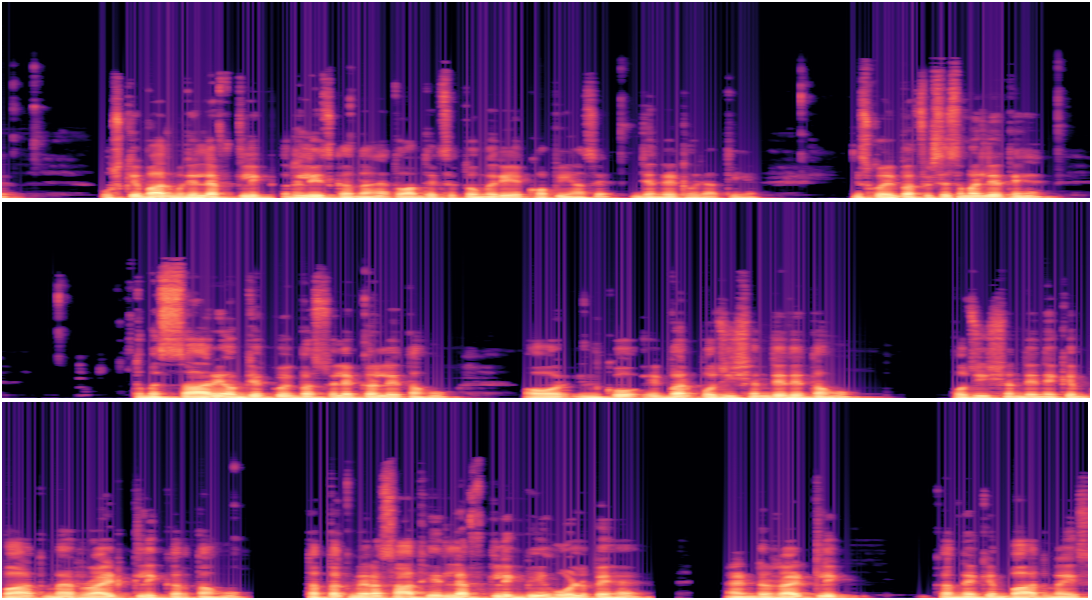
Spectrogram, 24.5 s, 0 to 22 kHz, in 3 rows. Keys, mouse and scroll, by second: 0.1 right click, 0.1-4.6 right drag, 4.6-9.6 middle drag, 9.6-18.4 drag, 18.0-24.4 right drag.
